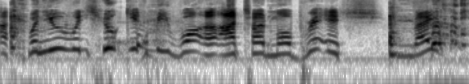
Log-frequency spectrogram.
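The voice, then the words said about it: Suddenly strong British accent. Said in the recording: “Why are you British? ... Your accent has changed all of a sudden. ... my accent's just stronger at times.”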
